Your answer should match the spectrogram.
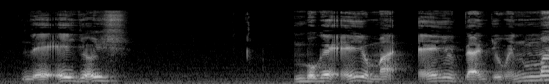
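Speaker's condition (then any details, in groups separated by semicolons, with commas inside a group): Cerebral palsy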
